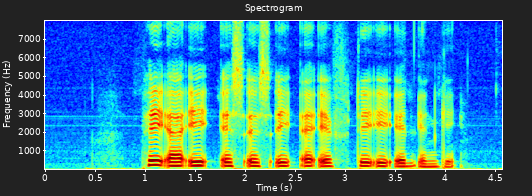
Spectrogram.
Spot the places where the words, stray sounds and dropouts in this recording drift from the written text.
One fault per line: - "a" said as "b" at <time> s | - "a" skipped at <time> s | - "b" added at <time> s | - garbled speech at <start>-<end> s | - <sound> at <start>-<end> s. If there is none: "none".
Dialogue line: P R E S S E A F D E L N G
none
